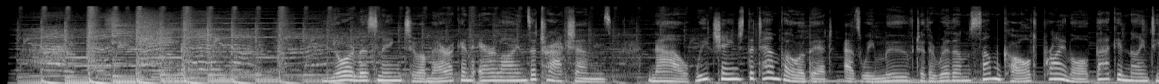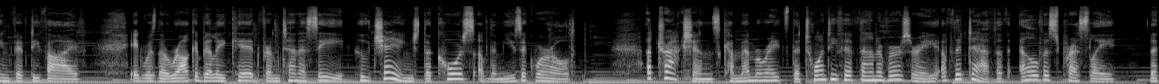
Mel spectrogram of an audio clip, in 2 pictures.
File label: In flight Presentation; American Airlines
